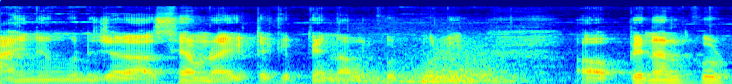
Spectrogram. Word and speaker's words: Penal Code: যারা আছে আমরা এটাকে পেনাল কোড বলি। পেনাল কোড উচ্চারণটাও সঠিক নয়। ইন্টারন্যাশনাল ফনেটিক্যালি এটা উচ্চারণ হয় পিনাল কোড।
